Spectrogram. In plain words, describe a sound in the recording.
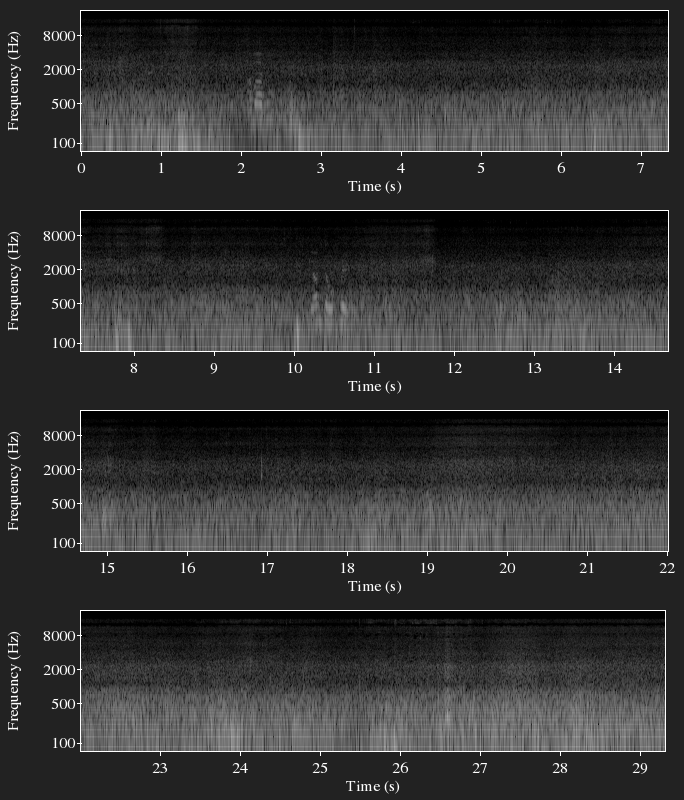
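Waves wash against rocks nearby.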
